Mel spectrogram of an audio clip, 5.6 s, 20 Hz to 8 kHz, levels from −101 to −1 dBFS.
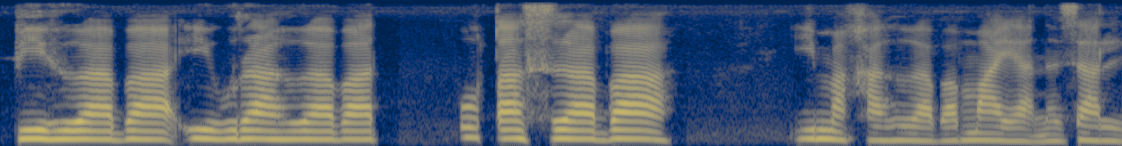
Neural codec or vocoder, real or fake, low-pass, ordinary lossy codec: none; real; 7.2 kHz; none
